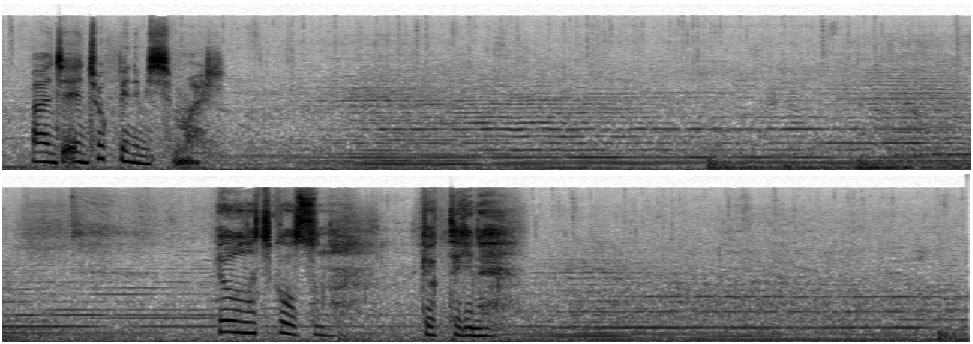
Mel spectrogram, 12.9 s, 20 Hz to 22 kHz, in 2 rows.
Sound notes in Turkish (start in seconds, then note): 6.6 İç çekiyor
